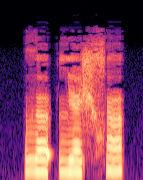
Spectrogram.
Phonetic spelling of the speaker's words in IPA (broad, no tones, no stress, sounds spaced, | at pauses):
ð ə ʔ lʲ ɛ ʃ s ə̃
